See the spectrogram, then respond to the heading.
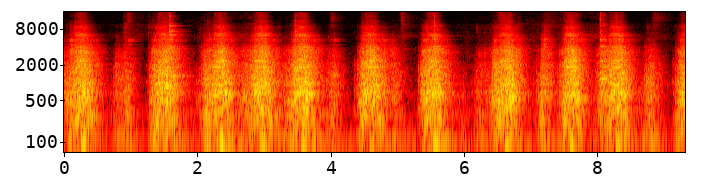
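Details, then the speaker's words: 1947 GMC engine cranking with the throttle slightly open: a sluggish, uneven chug about once a second that never catches. Owner suspects the starter isn't spinning it fast enough, though it sounds like a dead battery. "I know sounds like a dead battery right but like the only thing I can think of is that the starter is just not spinning it fast enough"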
